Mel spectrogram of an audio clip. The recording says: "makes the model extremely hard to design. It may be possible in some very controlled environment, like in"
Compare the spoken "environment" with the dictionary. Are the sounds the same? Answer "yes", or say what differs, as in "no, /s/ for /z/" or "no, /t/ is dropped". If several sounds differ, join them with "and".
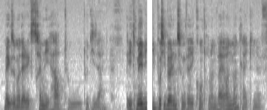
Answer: yes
